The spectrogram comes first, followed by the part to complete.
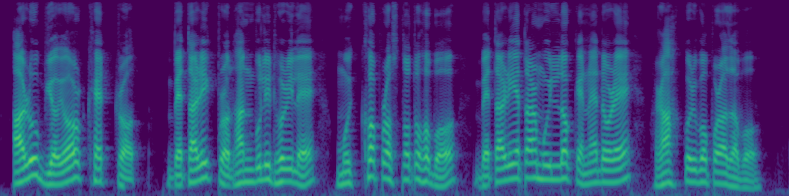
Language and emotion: Assamese, neutral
